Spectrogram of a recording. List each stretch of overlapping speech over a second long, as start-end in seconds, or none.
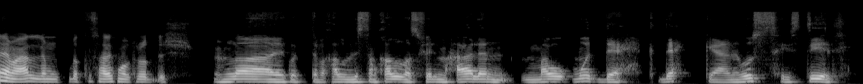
none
